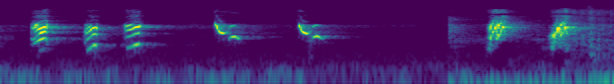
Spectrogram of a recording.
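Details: Kepodang, the black-naped oriole, in a masteran recording: a handful of sharp, downward-slurred chips spaced apart, ending with two louder piercing notes over faint low background noise.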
